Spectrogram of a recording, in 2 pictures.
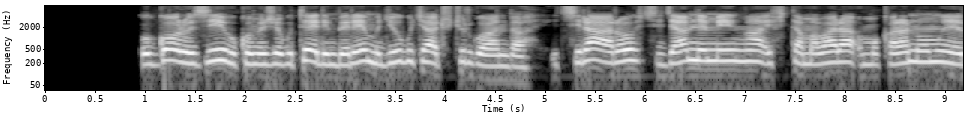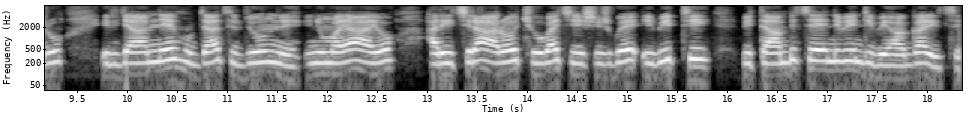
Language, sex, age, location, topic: Kinyarwanda, female, 18-24, Huye, agriculture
